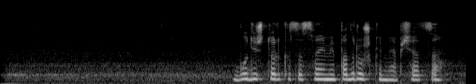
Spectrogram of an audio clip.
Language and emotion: Russian, neutral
